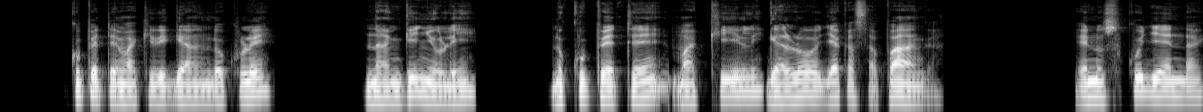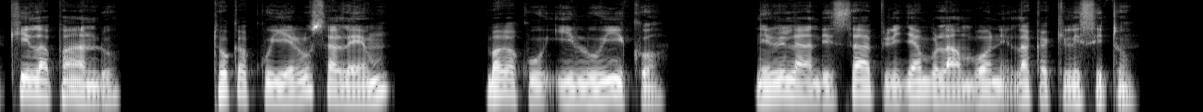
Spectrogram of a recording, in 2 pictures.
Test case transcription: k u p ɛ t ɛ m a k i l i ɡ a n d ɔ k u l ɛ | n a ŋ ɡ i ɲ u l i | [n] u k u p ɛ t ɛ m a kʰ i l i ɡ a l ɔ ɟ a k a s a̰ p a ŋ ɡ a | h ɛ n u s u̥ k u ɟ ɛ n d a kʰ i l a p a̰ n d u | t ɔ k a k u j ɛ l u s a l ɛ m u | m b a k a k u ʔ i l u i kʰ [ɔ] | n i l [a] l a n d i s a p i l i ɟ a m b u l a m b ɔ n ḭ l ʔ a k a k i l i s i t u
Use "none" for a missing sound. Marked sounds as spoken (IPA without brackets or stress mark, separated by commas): n, ɔ, i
